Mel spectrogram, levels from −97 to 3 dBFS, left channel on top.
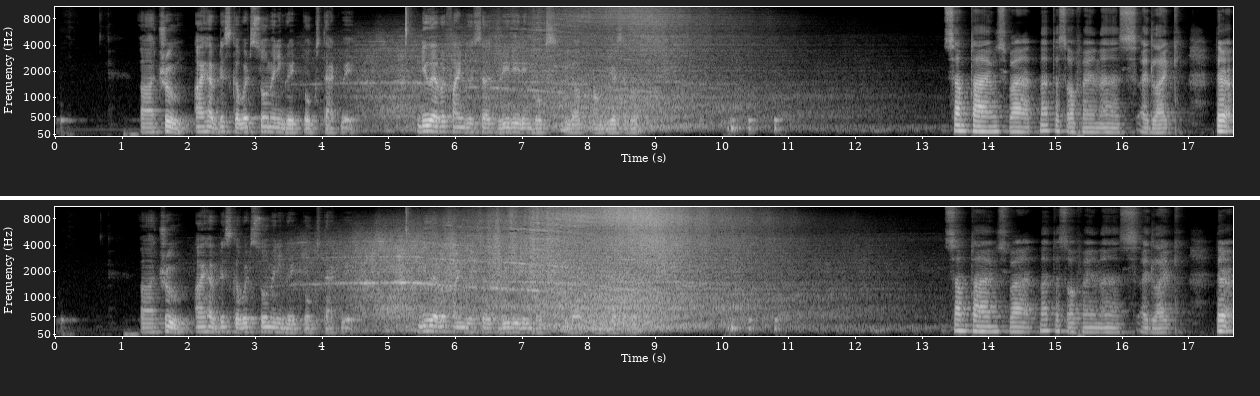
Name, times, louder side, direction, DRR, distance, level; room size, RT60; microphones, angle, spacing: voice 1, 1.3-4.5 5.4-8.8 10.1-10.5 10.8-10.9, left 3 dB, 85° left, 8 dB, 0.8 m, -27 dB
sound 1, 3.3-12.9 13.3-13.4, right 9 dB, 70° right, 0.5 m, -30 dB
voice 2, 13.3-17.6, left 4 dB, 45° left, 7 dB, 0.5 m, -27 dB
16.0 x 5.3 x 2.4 m, 0.78 s
head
